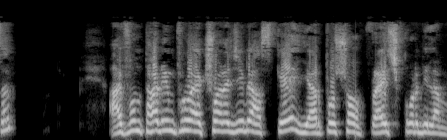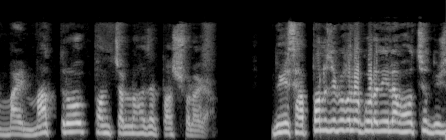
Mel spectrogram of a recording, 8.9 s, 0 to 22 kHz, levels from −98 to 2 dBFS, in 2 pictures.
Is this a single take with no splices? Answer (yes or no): yes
